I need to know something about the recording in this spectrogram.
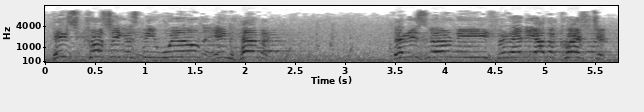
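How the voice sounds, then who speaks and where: An actor playing a commanding spirit guide who forcefully defies guardians in an audio drama. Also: male voice, very high-pitched, moderate pace. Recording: distant, noisy background.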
